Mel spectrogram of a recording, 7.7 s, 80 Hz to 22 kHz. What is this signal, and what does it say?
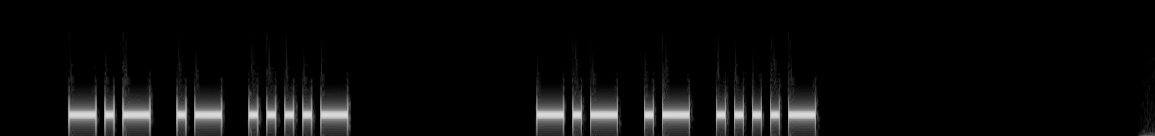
Morse code, heard as a keyed tone, about 20 wpm, 700 Hz. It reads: KA4 KA4
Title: USA Call Sign Prefixes - Repeated 2x - 20wpm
